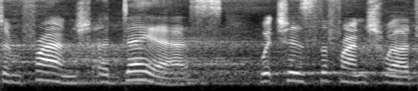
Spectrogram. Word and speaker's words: DS: And he described it as a goddess because the initials D and S, pronounced in French a déesse, which is the French word for goddess.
